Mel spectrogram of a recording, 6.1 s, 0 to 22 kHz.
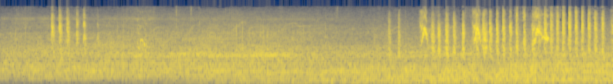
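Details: Sparrows gathering at food at a Tenmangu shrine in Japan on 11 April 2018; a short burst of sharp chirps early, then a rapid run of dense, bright chirping near the end over steady traffic hum.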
